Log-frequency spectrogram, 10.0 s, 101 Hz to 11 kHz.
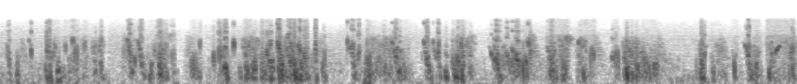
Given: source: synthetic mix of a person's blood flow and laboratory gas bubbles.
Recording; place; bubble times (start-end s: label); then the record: Doppler ultrasound of blood flow; subclavian vein
0.06-0.15 s: bubbles
0.32-0.42 s: bubbles
0.54-1.32 s: bubbles
1.56-2.19 s: bubbles
2.35-2.50 s: bubbles
2.62-4.09 s: bubbles
4.30-5.13 s: bubbles
5.26-5.96 s: bubbles
6.10-6.70 s: bubbles
6.82-7.46 s: bubbles
7.63-8.27 s: bubbles
8.68-9.08 s: bubbles
9.13-9.22 s: bubbles
9.27-9.53 s: bubbles
9.57-9.96 s: bubbles
From the record:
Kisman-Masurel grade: 343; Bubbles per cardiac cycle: rolling drumbeat, 9 or more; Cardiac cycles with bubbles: 100%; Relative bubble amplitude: loud (0.450 to 0.775); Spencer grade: 3 (all of the cardiac periods contain showers or single bubble signals, but not dominating or overriding the cardiac motion signals); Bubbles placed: anywhere in the cardiac cycle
